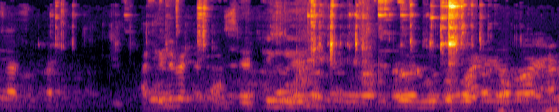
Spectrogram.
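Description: Metal bull neck chain jingling as it is lifted and handled: a run of light metallic clinks starting about a second in, over faint background chatter.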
